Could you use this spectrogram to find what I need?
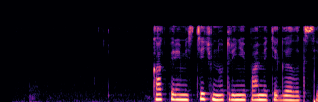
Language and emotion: Russian, neutral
